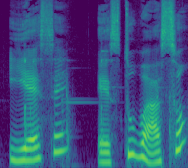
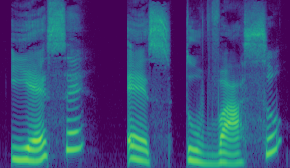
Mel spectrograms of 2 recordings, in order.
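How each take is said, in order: First: It is said at normal speed. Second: It is said slowly.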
